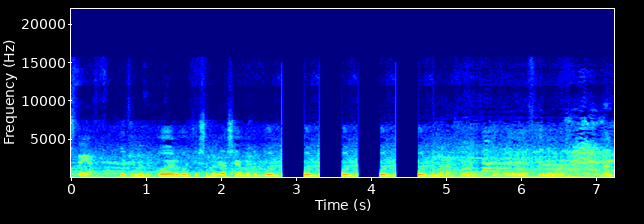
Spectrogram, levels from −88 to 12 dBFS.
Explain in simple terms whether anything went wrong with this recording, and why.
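Stutter with silent gaps, from 2.81 to 4.83 s: a 0.2-second fragment repeats four times, every half second, with silence between. Playback likely stalled and kept replaying its last piece.

AAC frame loss with concealment, at 5.39 to 5.50 s: about 85 ms went missing, consistent with two lost frames. The decoder guessed the gap from earlier sound, leaving a brief smeared patch.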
